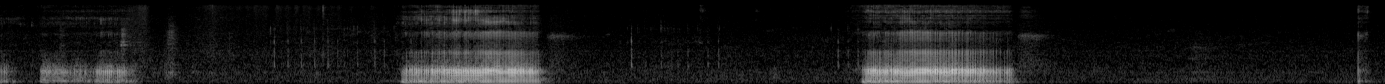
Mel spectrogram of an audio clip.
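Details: A 25-year-old Pekingese snores in long, rasping, buzzy breaths, each lasting over a second with quiet gaps between.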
